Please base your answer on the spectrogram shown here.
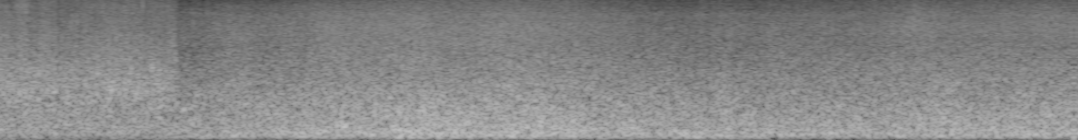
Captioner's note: waves crashing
